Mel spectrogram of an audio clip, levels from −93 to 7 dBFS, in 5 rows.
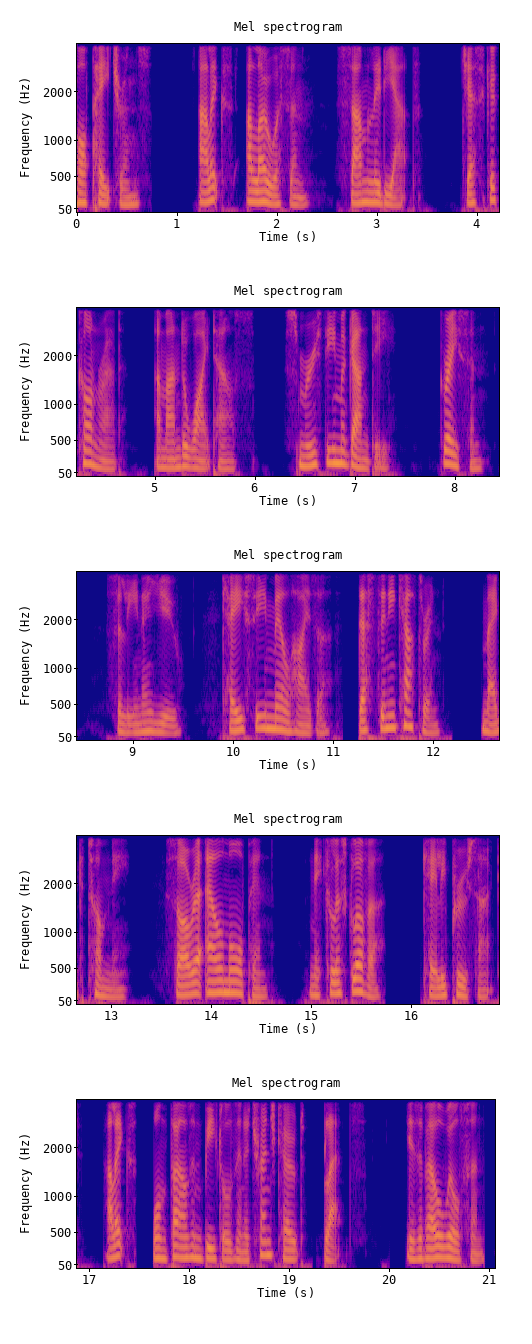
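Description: No technical faults can be heard anywhere in the speech.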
